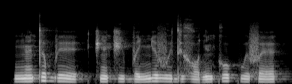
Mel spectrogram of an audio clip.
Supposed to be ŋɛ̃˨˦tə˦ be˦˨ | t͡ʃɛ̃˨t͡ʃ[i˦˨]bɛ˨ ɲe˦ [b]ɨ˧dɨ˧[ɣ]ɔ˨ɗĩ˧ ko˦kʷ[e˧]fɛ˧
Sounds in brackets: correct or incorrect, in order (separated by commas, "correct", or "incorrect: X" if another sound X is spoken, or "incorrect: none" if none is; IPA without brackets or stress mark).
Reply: incorrect: i˨, incorrect: v, correct, correct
